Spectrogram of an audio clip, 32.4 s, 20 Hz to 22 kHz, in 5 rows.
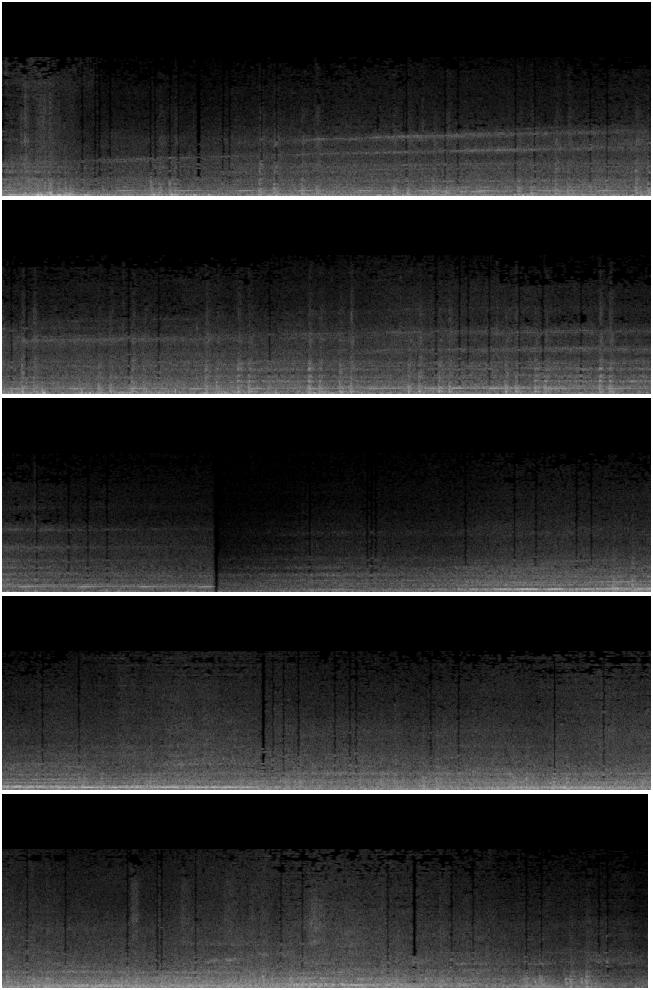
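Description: Seibu 20000 series electric commuter trains running: the traction motor whine rises in pitch as a train moves off, over wheel-on-rail running noise. After a break about halfway, a second passage begins with another rising motor whine and the wheel clatter of a passing train.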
